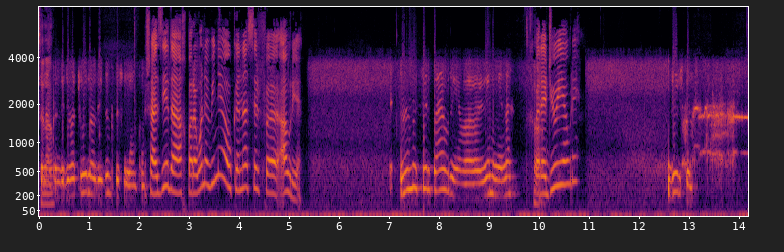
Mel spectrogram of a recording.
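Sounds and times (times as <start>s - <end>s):
speech: 0.0s - 5.6s, 7.0s - 11.1s, 12.6s - 13.2s
roosters crowing outdoors among chickens: 12.9s - 14.1s.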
